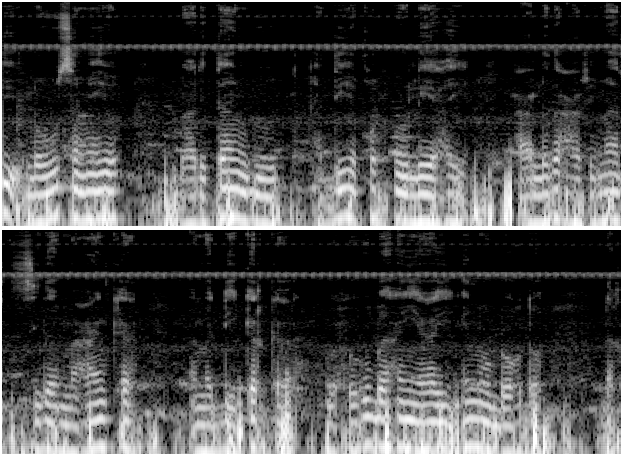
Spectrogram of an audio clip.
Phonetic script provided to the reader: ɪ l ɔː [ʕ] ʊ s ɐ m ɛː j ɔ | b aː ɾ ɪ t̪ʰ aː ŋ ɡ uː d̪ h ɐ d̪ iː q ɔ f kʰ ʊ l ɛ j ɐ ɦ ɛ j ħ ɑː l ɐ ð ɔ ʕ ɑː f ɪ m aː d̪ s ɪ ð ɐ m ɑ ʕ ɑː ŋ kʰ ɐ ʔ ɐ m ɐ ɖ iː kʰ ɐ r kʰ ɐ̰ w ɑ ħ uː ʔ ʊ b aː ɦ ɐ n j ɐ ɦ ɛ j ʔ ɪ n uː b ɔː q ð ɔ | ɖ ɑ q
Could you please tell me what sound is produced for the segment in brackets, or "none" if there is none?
ɣ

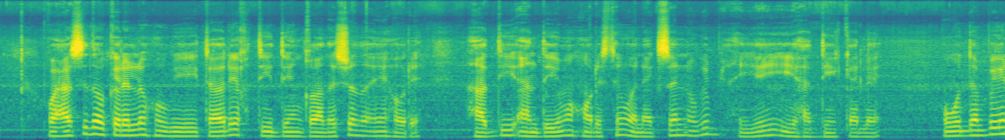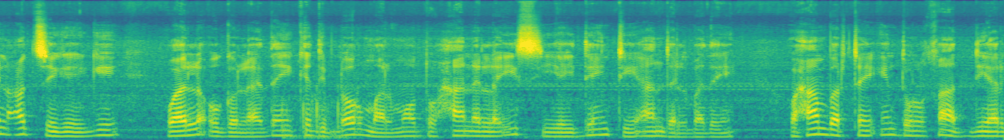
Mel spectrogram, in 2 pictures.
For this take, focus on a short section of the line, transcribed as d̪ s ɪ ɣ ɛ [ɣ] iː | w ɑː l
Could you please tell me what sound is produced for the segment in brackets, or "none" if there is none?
ɣ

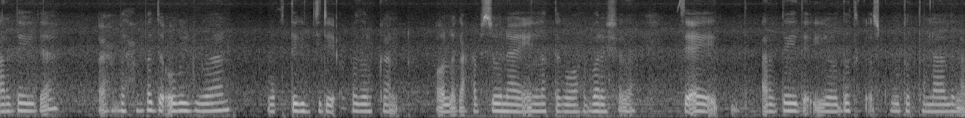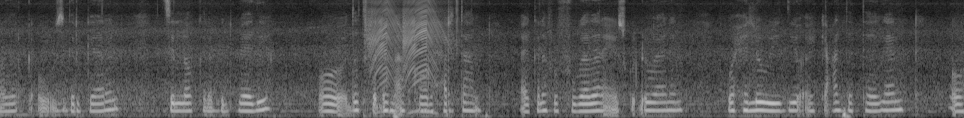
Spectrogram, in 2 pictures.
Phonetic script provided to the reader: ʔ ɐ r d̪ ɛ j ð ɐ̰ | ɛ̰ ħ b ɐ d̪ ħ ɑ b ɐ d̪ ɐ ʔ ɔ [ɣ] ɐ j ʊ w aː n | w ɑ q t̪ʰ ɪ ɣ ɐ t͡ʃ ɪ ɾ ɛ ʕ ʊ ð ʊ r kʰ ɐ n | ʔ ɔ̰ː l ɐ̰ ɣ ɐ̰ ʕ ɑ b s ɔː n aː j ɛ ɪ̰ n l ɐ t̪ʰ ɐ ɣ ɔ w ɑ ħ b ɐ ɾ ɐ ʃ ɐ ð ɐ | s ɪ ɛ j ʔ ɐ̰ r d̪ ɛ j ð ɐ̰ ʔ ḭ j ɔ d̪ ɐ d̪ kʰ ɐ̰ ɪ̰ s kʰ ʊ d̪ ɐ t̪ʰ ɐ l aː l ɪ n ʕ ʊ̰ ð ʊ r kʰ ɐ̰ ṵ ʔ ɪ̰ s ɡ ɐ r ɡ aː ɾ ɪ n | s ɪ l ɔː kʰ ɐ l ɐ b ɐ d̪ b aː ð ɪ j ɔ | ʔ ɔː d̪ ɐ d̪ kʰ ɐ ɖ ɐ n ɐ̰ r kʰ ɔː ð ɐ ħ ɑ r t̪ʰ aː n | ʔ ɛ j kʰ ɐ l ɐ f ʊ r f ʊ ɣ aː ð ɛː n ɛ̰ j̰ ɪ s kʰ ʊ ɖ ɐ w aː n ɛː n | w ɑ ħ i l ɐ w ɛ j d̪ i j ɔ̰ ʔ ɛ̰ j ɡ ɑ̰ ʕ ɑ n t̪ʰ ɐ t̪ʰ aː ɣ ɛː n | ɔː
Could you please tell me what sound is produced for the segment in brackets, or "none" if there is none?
ɣ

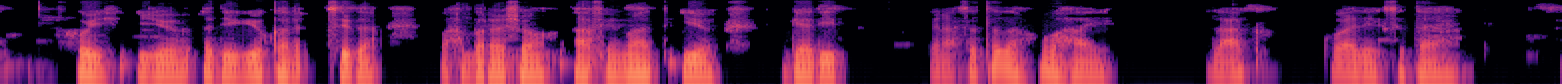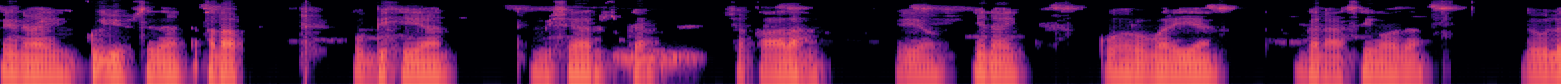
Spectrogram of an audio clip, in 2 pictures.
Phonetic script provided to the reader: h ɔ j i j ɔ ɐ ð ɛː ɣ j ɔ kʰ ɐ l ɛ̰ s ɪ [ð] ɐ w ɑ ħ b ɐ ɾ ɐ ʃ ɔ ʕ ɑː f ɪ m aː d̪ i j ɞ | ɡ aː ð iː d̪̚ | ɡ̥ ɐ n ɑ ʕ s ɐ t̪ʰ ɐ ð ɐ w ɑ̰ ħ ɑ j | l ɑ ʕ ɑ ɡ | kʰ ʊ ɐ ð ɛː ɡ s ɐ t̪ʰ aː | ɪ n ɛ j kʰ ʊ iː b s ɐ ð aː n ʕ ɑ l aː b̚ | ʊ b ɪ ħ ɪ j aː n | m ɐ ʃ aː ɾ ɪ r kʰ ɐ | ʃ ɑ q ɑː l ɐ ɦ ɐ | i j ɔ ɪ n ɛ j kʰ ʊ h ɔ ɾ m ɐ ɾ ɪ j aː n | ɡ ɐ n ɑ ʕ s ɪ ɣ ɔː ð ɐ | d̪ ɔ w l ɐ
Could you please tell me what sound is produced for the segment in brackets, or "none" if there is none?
ð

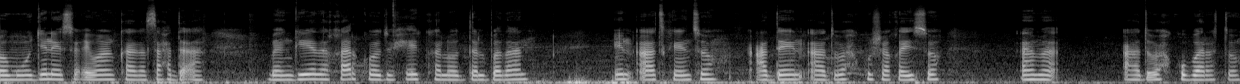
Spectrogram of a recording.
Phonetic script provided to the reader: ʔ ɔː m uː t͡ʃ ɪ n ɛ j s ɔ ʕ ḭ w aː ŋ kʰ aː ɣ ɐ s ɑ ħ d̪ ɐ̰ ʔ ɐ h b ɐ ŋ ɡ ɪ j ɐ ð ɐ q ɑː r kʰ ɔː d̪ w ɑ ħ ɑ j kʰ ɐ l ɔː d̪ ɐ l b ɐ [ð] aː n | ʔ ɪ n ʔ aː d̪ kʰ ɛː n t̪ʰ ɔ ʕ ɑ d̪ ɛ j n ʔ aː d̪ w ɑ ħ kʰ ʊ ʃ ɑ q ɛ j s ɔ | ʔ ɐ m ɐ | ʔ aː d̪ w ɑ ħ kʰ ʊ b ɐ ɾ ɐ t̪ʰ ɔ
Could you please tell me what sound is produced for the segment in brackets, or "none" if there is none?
ð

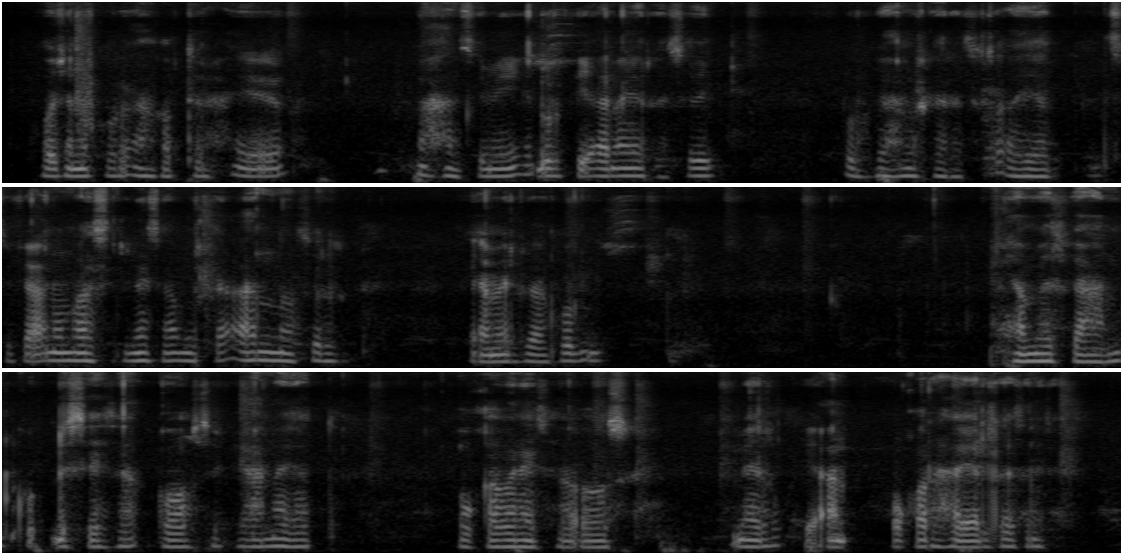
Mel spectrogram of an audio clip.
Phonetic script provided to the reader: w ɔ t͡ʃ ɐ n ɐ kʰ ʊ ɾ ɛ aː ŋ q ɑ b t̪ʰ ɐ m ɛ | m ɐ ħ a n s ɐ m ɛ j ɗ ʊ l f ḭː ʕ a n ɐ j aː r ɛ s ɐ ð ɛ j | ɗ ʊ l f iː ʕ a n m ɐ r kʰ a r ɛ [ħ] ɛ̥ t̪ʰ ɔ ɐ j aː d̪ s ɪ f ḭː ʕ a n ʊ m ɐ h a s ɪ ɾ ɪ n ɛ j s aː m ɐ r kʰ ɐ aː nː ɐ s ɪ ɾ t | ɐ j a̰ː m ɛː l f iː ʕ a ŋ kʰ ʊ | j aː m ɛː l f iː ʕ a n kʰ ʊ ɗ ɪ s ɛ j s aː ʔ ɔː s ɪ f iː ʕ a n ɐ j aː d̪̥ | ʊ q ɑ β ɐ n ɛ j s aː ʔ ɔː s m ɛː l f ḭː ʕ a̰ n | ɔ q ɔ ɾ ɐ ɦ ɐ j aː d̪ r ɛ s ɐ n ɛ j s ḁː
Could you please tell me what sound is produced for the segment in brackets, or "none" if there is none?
s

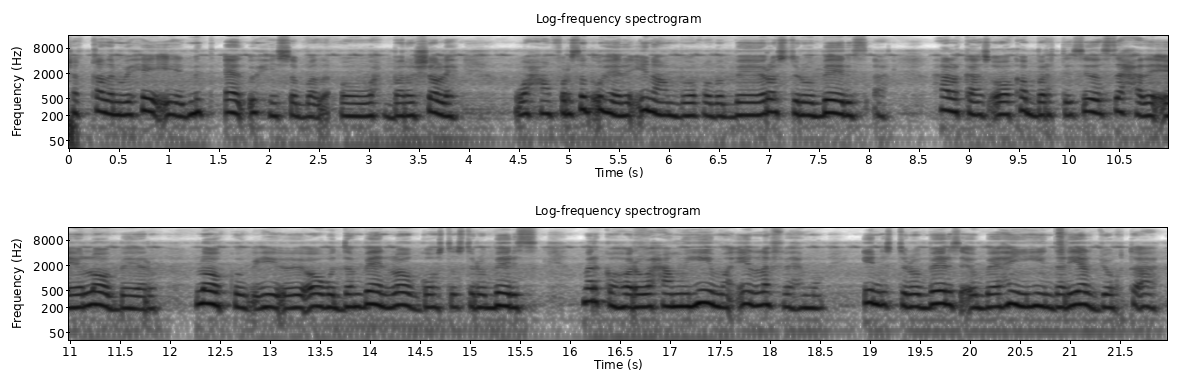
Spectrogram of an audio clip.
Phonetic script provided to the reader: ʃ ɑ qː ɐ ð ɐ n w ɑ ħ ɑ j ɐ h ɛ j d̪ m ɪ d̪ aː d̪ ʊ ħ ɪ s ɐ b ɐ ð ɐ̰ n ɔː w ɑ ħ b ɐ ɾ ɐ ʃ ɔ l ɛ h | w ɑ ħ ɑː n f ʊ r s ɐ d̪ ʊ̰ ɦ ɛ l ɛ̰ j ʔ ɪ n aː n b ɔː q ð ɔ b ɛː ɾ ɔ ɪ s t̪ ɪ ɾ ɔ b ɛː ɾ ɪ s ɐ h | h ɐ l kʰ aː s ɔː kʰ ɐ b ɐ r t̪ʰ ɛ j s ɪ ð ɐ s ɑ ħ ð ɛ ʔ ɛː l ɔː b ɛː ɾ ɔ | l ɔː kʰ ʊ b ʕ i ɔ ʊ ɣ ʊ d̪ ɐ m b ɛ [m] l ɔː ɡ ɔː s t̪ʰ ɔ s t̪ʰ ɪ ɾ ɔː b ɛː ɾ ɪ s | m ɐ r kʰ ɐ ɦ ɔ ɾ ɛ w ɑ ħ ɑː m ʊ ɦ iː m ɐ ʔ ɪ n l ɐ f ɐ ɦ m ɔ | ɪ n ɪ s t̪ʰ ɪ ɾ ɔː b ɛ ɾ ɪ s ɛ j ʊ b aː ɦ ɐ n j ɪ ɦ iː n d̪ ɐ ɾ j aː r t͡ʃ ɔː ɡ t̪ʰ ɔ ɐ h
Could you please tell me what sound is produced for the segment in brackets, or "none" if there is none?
n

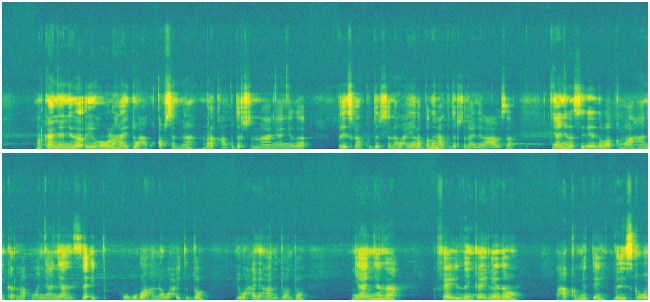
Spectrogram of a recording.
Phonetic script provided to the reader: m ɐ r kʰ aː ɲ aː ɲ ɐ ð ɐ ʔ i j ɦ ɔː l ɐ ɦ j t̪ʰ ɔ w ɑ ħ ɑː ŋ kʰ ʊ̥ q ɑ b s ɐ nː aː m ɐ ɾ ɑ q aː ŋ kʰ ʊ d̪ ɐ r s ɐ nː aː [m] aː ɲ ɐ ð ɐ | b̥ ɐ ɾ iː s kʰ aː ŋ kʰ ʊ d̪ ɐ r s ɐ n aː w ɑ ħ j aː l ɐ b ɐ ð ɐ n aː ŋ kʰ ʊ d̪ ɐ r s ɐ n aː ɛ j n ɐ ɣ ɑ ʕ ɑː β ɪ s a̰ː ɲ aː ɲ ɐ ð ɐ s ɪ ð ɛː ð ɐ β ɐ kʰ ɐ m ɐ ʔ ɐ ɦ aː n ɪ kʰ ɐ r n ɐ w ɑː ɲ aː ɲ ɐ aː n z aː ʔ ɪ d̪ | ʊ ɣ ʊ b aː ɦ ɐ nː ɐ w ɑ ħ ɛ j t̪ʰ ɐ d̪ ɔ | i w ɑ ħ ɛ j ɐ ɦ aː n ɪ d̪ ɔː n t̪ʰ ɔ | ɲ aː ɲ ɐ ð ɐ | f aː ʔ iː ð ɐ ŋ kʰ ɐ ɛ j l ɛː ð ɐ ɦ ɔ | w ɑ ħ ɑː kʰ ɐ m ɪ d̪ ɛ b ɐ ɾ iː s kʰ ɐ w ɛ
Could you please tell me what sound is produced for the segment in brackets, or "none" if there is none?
ɲ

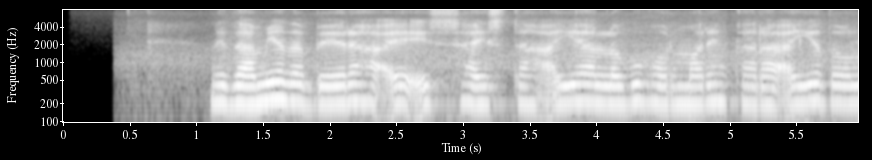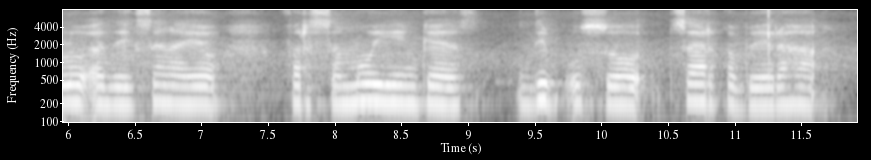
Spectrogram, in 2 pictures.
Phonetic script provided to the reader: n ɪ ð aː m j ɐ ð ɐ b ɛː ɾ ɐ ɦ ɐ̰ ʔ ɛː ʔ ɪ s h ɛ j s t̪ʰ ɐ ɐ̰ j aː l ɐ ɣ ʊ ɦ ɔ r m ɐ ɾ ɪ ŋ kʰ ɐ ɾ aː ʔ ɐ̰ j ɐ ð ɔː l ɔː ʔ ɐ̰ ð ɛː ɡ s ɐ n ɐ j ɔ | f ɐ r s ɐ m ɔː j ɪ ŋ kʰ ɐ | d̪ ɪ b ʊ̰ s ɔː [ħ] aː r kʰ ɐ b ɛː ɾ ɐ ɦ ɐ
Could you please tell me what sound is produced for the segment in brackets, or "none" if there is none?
s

